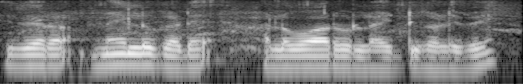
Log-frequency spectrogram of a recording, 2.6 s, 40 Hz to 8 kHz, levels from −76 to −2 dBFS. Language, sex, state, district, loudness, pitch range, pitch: Kannada, male, Karnataka, Koppal, -16 LUFS, 115-125 Hz, 120 Hz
